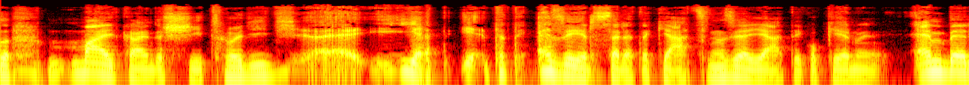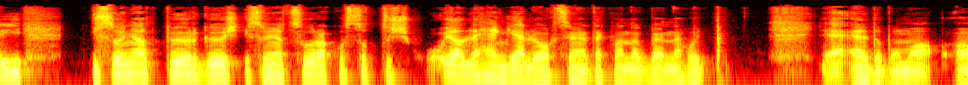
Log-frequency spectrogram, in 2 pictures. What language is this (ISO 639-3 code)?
hun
